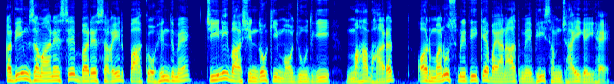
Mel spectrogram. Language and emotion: Urdu, neutral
